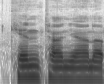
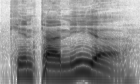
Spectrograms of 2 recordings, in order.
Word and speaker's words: Quintanilla: for last but yeah i really want selena kentanyana perez kenta wait quintanilla see i was thinking saying her name wrong because i was spelling it different in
